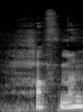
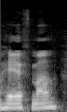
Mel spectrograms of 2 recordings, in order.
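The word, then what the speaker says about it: Hafemann: Eric, I believe you pronounce it Huffman. I'm going to say Huffman or Hafman.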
